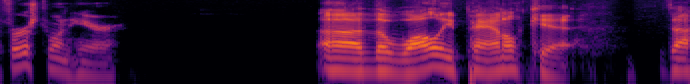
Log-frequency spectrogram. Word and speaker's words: Wally: by built right industries it's spelled like molly but with a w i'm assuming it's for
